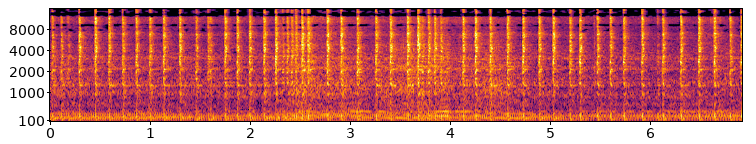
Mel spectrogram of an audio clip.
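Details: Vespa PX 125 with 177 kit, restored engine (new bearings, seals, piston, rings, lapped cylinder), 2.5% premix, first start after a year: fast even two-stroke putter, crisp regular exhaust beat, no knocks or rattles; owner says idle needs adjusting; normal idle.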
